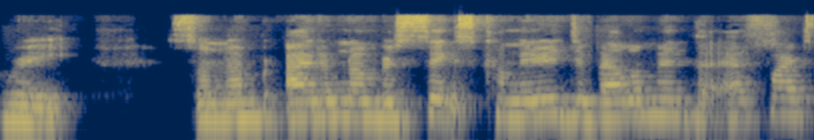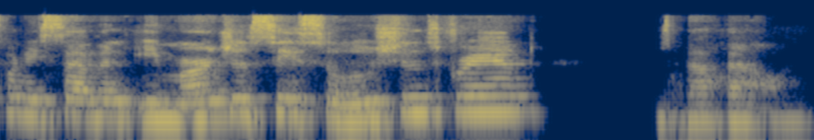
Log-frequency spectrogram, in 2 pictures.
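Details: Adult speaker; Normal speech.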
